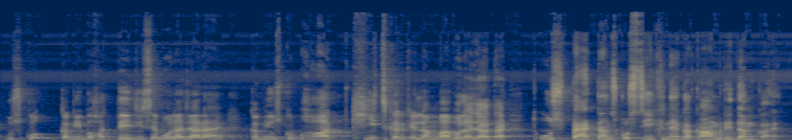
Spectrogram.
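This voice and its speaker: महिला टीचर, परीक्षा वाला लेक्चर, हर बात दोहरा दोहरा के समझाती है. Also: female voice, lowish voice, roomy sound. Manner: explains step by step, repeating key terms; mixes in English terms. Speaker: English literature teacher. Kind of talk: exam-prep lecture.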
